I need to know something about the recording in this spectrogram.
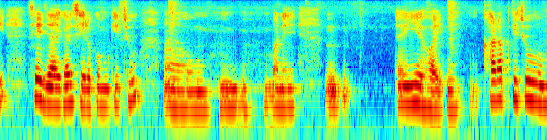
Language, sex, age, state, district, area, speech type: Bengali, female, 60+, West Bengal, Nadia, rural, spontaneous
